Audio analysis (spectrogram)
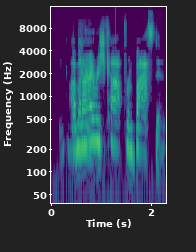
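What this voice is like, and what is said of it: Boston accent with Irish flavor. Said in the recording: “Like the Boston accent... Hear a little bit of Irish in there... Irish beat cap... I'm doing a very good impression of Eddie Deason”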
